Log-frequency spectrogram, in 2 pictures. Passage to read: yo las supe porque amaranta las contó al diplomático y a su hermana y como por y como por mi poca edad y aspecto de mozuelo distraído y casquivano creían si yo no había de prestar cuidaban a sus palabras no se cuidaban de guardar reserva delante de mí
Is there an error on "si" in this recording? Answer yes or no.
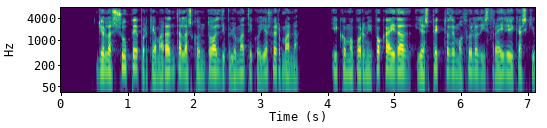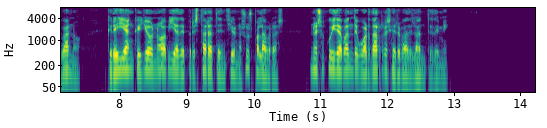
yes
